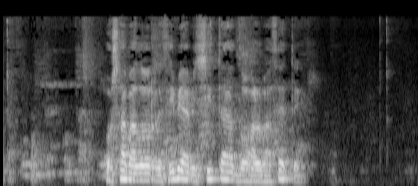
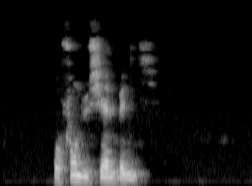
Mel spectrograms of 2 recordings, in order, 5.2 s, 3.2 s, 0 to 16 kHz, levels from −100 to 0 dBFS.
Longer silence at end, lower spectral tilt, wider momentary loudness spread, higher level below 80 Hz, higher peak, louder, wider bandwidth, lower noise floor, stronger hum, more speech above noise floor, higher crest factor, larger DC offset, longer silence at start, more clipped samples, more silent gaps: about the same, 1.45 s vs 1.45 s; first, -6 dB/octave vs -4.5 dB/octave; first, 23 LU vs 11 LU; about the same, -58 dBFS vs -60 dBFS; first, -4 dBFS vs -10 dBFS; first, -18 LUFS vs -26 LUFS; first, 11.5 kHz vs 7.4 kHz; second, -67 dBFS vs -86 dBFS; neither; second, 48 dB vs 60 dB; about the same, 18 dB vs 20 dB; neither; second, 0.1 s vs 0.65 s; neither; neither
